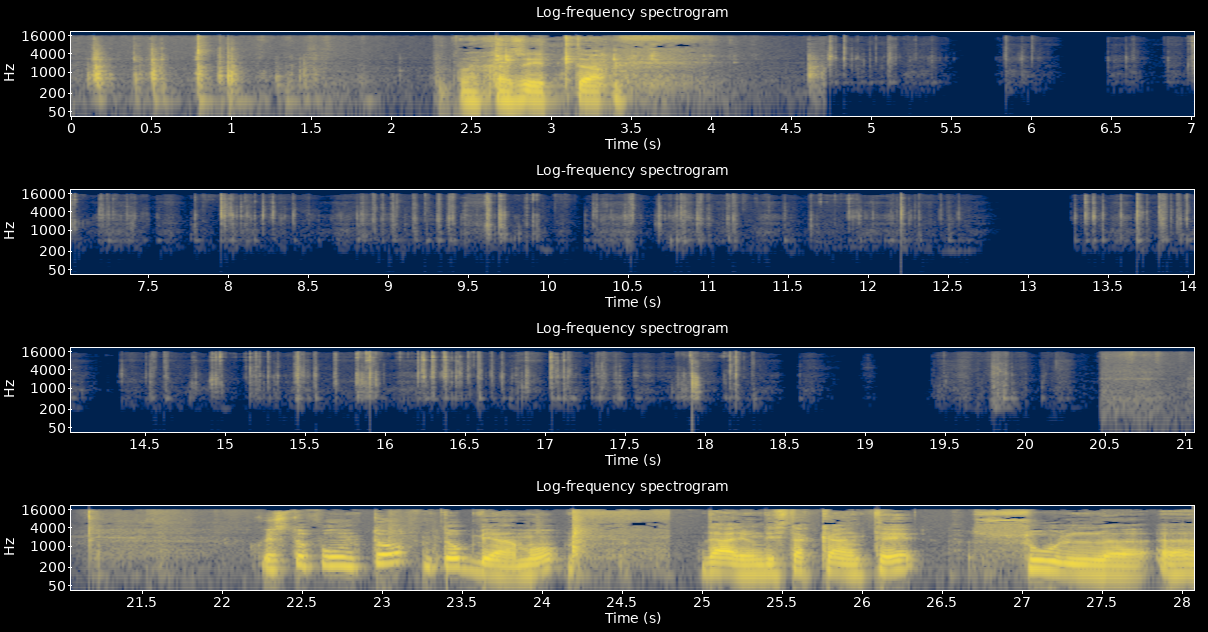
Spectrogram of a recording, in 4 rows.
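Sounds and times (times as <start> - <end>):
plastic bricks clicking together: 13.3 - 18.3.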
